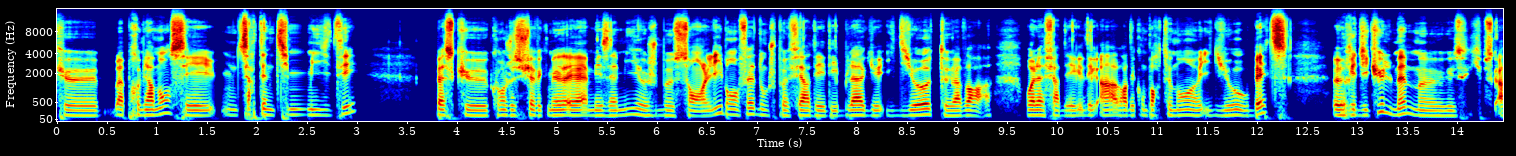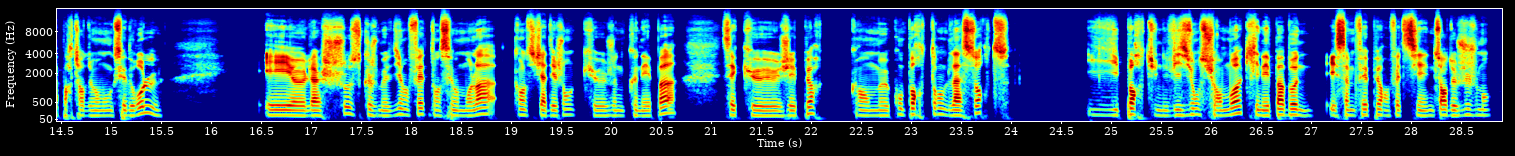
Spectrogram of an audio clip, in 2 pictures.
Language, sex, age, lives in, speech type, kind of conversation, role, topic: French, male, 20-24, France, conversation, advice, user, Comment gérer mon anxiété pendant des fêtes entre amis ?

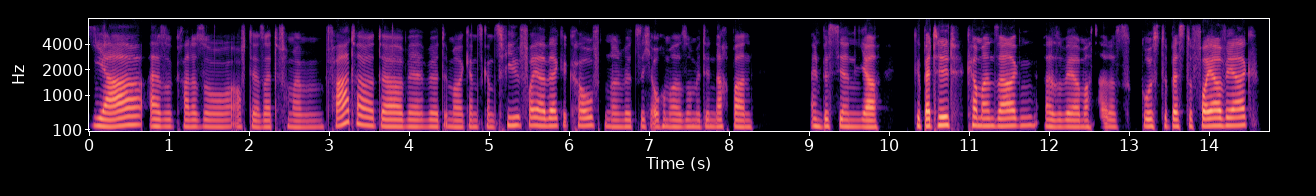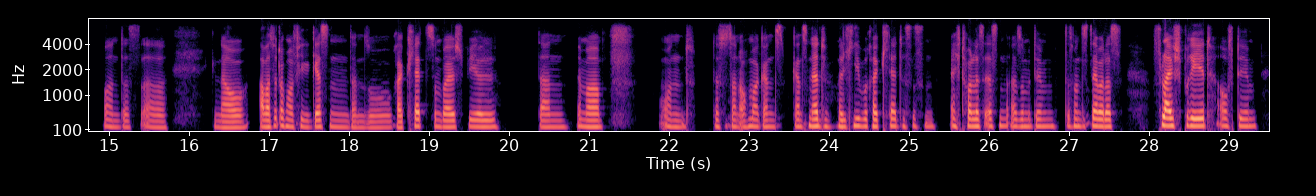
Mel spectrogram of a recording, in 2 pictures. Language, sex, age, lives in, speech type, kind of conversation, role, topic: German, female, 25-29, Germany, conversation, unstructured, none, Was ist dein liebstes Fest und warum?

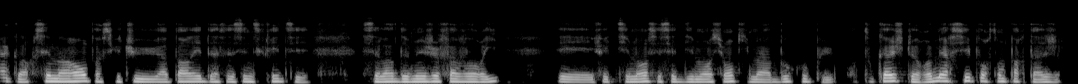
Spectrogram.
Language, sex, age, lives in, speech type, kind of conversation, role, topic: French, male, 20-24, France, conversation, podcast, host, Avez-vous des rituels du soir avant le coucher ?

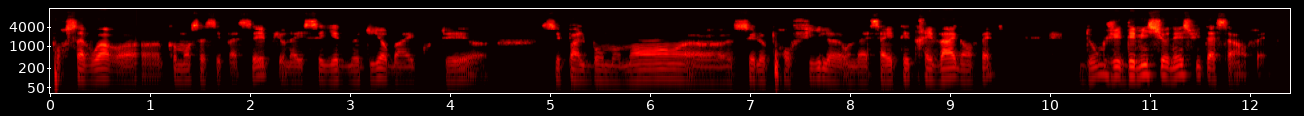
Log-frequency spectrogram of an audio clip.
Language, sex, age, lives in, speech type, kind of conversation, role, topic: French, male, 40-44, France, conversation, podcast, guest, Peux-tu nous raconter un tournant important dans ta carrière ?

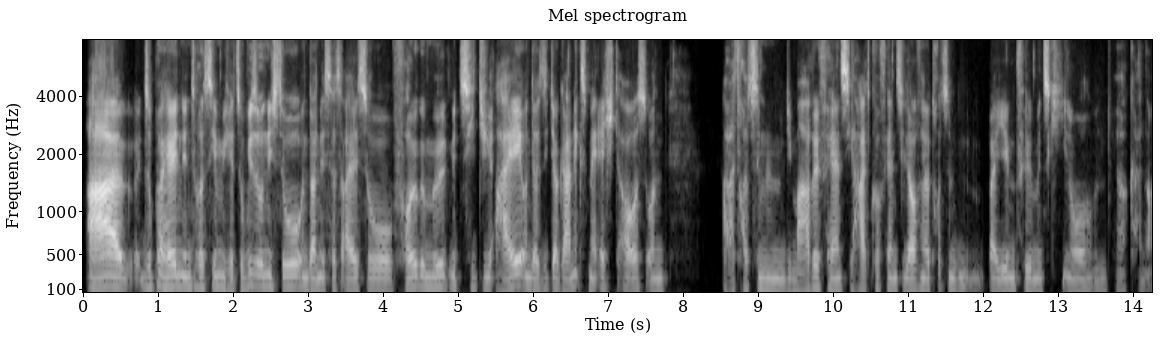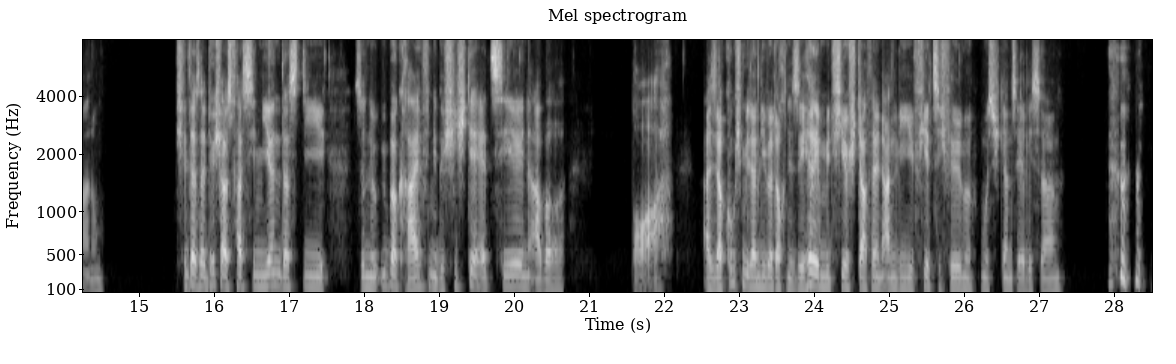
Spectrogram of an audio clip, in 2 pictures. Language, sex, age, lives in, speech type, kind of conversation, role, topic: German, male, 35-39, Germany, conversation, unstructured, none, Warum sehen sich Menschen gerne Serien oder Filme an?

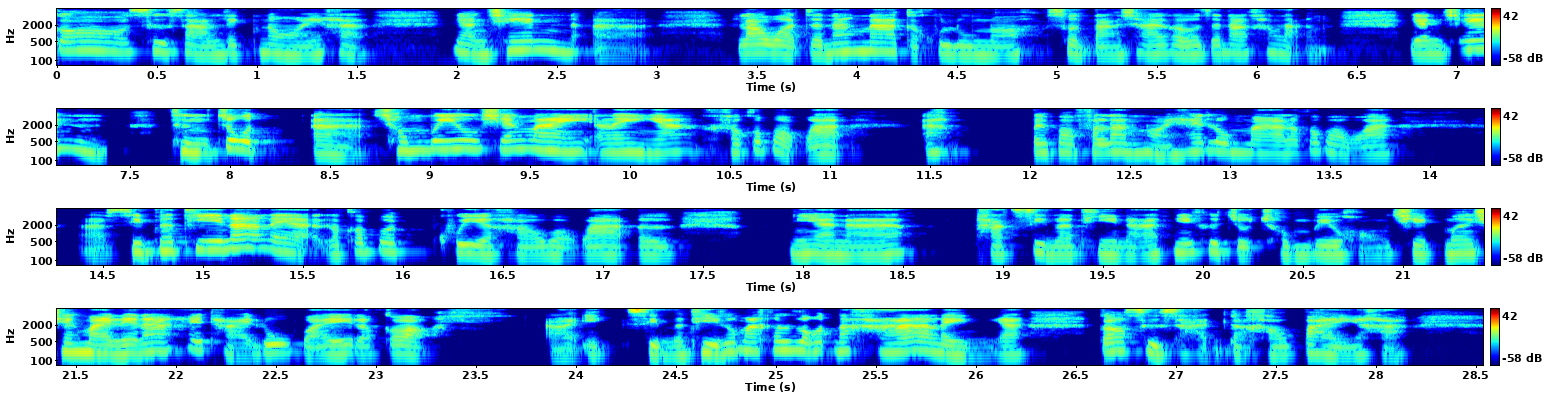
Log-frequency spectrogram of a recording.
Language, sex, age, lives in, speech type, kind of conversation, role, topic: Thai, female, 30-34, Thailand, conversation, podcast, guest, คุณเคยหลงทางแล้วเจอคนมาช่วยเหลือไหม เล่าให้ฟังหน่อยได้ไหม?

